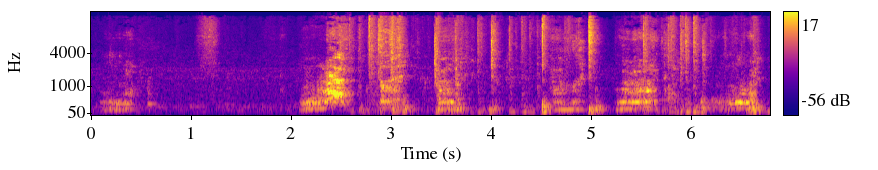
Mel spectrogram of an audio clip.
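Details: Puppy barking indoors in a small room, a run of short rough barks packed close together after a quieter opening, with low thumping knocks underneath and faint room noise.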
